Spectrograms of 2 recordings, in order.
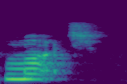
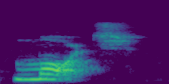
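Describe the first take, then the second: First: Much with the short uh vowel; much as in English cut. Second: Much with an open ah vowel, mahch; much with a Spanish a sound; Spanish-style much. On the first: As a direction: say much with a relaxed uh. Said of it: "Instead of this sound". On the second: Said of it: "which is not much". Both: Shown as a demonstration.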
